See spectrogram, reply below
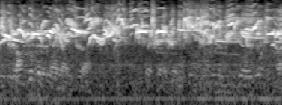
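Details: Oriental magpie-robin from Pasaman Barat delivering a fast, tightly packed song: a continuous rush of varied high whistles, slurs and trills with barely a pause.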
